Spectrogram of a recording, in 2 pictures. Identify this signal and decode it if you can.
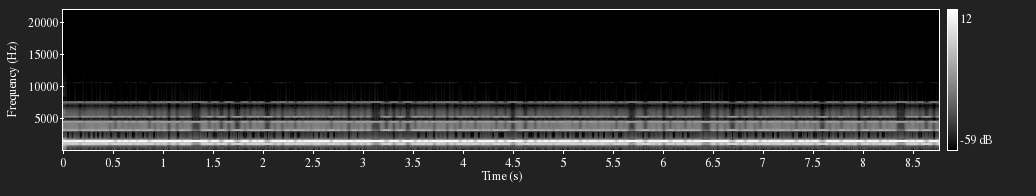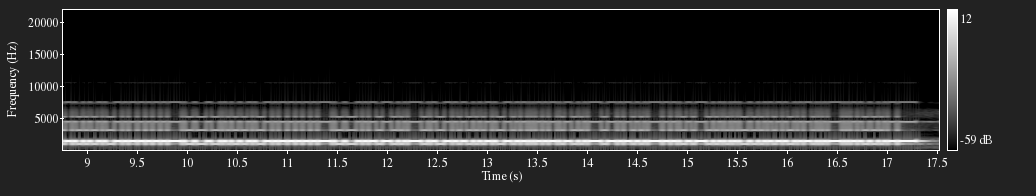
RTTY (50 baud, 450 Hz shift), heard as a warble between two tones, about 1290 Hz centre. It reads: … IZ7ZOT TU JA0OM CQ NAME IS DAVE, QTH SALTA, LOC NO11ET NO11ET. HOW COPY? M8QZV DE WA4YA K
